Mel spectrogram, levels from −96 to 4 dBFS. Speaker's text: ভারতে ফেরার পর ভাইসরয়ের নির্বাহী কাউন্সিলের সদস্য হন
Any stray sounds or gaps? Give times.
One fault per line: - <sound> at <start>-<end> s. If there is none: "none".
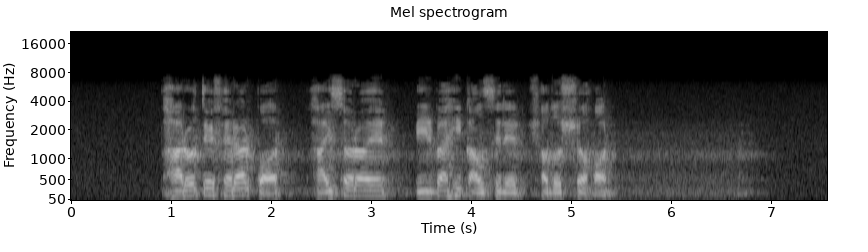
none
